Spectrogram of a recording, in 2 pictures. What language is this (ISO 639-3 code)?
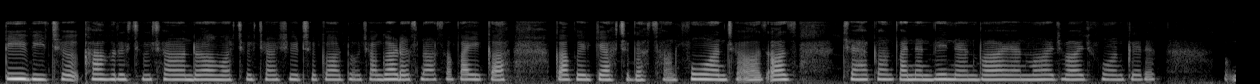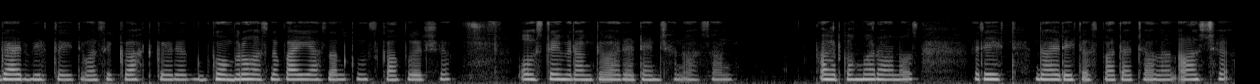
kas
